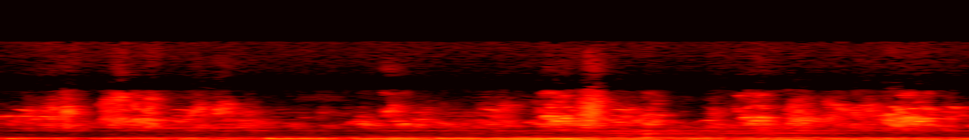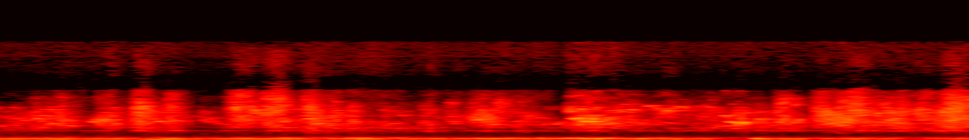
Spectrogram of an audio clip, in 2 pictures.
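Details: Pet budgerigars kept at home chatter in a busy stream of high, scratchy chirps and warbles over a low steady hum.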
